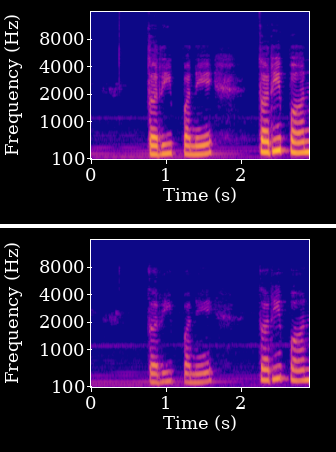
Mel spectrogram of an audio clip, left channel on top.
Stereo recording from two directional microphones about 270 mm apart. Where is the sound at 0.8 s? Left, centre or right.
Left.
